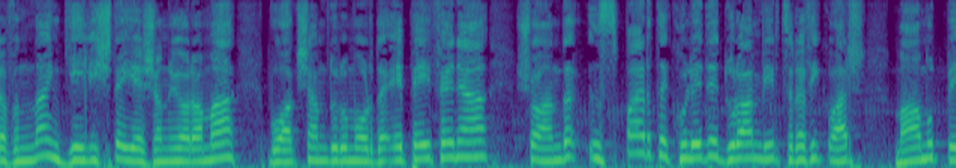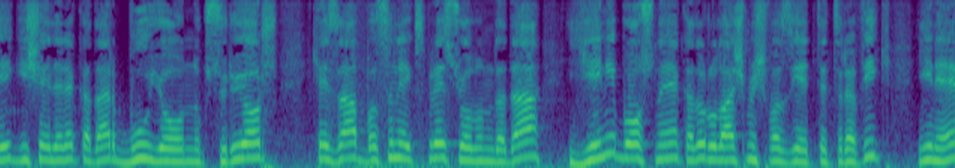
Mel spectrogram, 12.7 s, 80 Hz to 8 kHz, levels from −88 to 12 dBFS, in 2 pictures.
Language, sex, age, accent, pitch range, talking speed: Turkish, male, 40-59, native, 175-210 Hz, 170 wpm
